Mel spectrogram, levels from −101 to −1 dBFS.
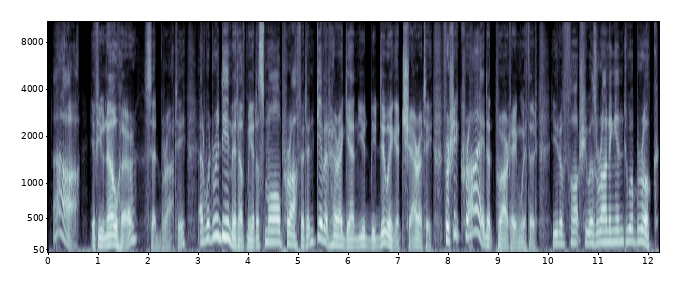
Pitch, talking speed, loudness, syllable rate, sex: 135 Hz, 205 wpm, -20 LUFS, 4.8 syllables/s, male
